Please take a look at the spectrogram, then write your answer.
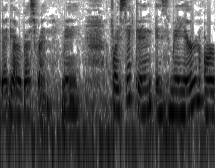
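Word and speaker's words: mhie: is the word me it spelled out m h i e but it pronounced as m a e so may is a word come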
